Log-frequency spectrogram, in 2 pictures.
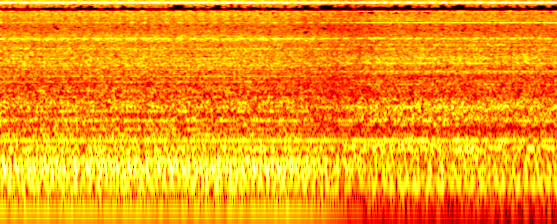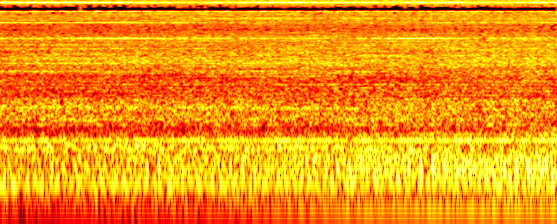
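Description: A washing machine hums and whirs steadily as its drum turns.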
